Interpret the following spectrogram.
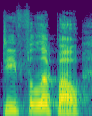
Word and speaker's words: DeFilippo: He even said, DeFilippo, am I saying it right? You say it, DeFilippo.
